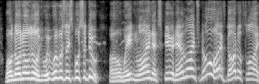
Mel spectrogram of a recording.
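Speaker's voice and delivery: booming, very loud politician voice. Trying out an impression in conversation, Bernie Sanders voice. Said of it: "let me see if I can do my Bernie Sanders".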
